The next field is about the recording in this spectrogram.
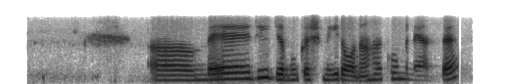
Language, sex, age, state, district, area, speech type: Dogri, female, 30-45, Jammu and Kashmir, Jammu, urban, conversation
